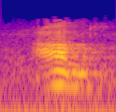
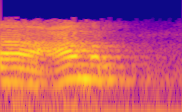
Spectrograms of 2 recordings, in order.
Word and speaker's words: عمرو: فهذا أعجب به وعينه أعلم النحاة إلى آخره، لأن داود تكتب بواو واحدة وتلفظ بمد الواو، أما عمرو فتكتب بالواو لكن لا تلفظ الواو فيها، فقال عمرو سرق الواو من اسم داود.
